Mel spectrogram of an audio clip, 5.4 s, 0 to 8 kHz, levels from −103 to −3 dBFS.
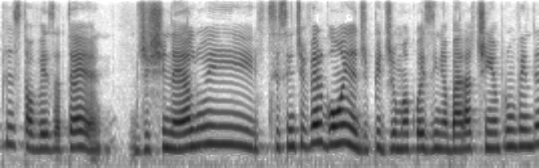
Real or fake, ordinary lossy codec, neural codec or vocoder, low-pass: real; none; none; none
